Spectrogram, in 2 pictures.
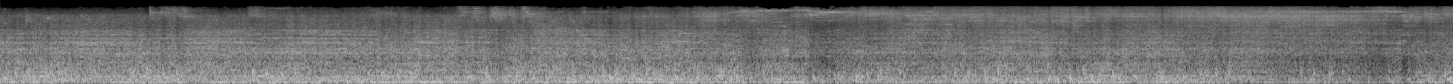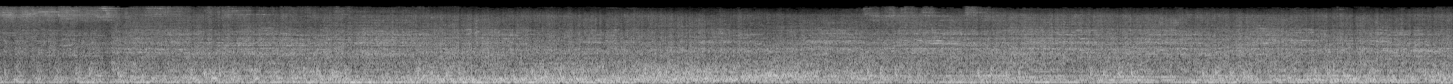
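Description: Coal hopper cars of a freight train rolling past close by: a steady, loud rumble and clatter of steel wheels on the rails that continues unbroken.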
